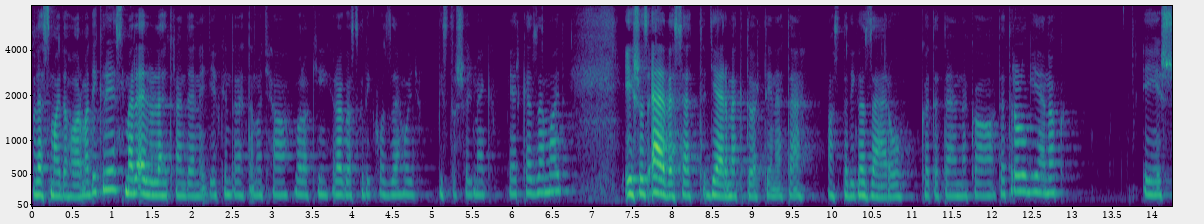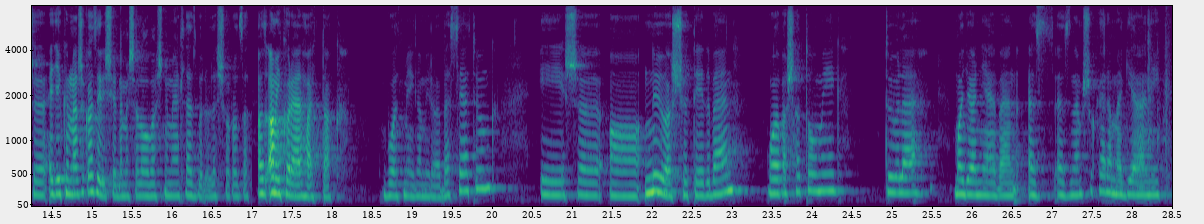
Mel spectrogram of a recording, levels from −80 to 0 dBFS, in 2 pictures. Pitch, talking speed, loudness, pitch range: 195 Hz, 140 wpm, -31 LUFS, 180-215 Hz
